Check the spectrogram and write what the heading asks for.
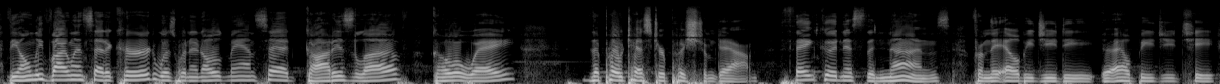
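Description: A woman's voice: lowish voice, measured pace, dark tone, smooth. A middle-aged woman giving an earnest, somewhat nervous public comment at a city council meeting, speaking into a podium microphone in a large chamber. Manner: earnest, pleading, a little nervous. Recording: long hall reverb from the chamber.

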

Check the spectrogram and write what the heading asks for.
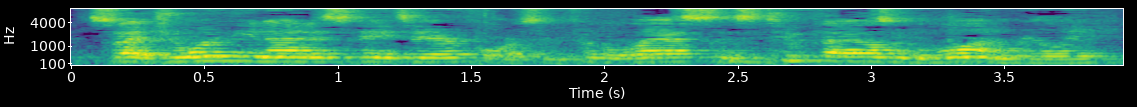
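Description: A man in his thirties from Illinois addresses a town hall crowd in an earnest, direct campaign speech. His voice sits a little high for a man. He sounds far from the microphone in a roomy, echoing space with a faint hum of ambience. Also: a little fast, fairly bright tone. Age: 30s. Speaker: congressional candidate. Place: public meeting room. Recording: echoey room, far from the mic, faint ambience.

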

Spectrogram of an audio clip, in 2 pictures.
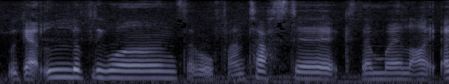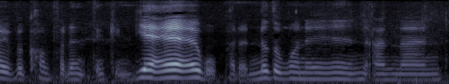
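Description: Filming off-screen on a handheld phone, a woman chats her way through a casual tour of her allotment garden, mocking herself and laughing easily. Her voice is fairly low and darkish, at a moderate pace. The outdoor recording is rough, with faint ambience and slight background noise.

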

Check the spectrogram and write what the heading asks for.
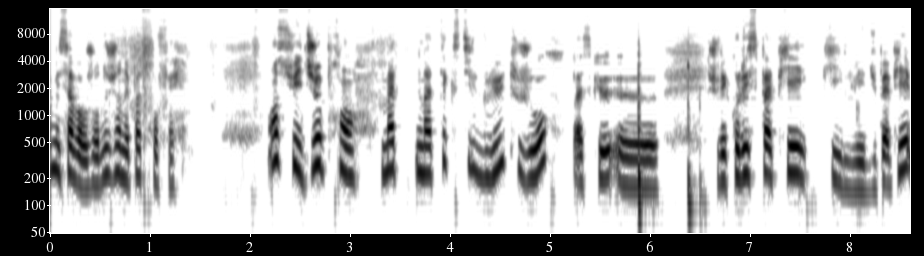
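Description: A woman's voice: mid-range voice, warm tone, slight background noise. A woman hosting a casual scrapbooking tutorial, chatty and full of fillers, correcting herself as she works at a craft table.

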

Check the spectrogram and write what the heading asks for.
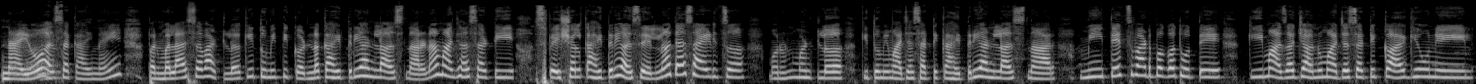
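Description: A woman's voice: very high voice, normal speed, hardly any pauses, a bit bright. A woman voicing a sweet-talking young girlfriend who coaxes her lover into shopping, with a Marathwada Marathi accent. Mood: coaxing. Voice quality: coaxing, wheedling.

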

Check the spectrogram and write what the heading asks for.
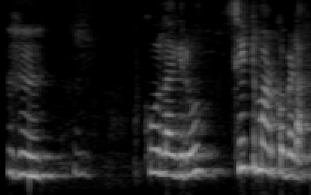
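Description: A woman voicing a caring young doctor, the gentle and pleading elder sister in a homemade cartoon drama. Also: very high-pitched, fairly quick, lo-fi sound. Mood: confiding.

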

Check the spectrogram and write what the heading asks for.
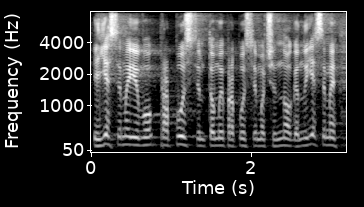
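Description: A man's voice: on the high side, flat delivery, fast, pushed and bright. A man preaching a sermon at a conference, exhorting his listeners fervently. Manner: fervent, exhorting address to the congregation. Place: conference hall. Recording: long hall reverb.

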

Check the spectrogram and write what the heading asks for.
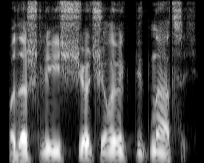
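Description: A man reading a short story aloud as an audiobook narrator, with expressive storytelling. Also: fairly low pitch, brisk, clean tone, dry recording, clean studio sound. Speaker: audiobook reader. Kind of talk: scripted narration.

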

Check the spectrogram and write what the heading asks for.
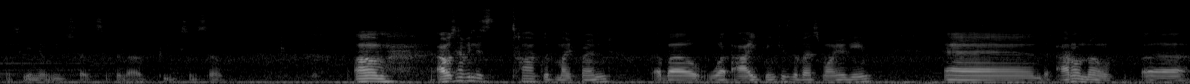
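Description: With game music in the background and slight noise, a young man gives casual gameplay commentary while streaming. His lowish voice keeps a measured pace as it recovers from strain, and he rambles, loses track of his thoughts, and swears offhandedly.

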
